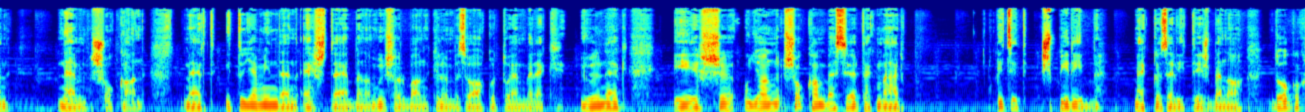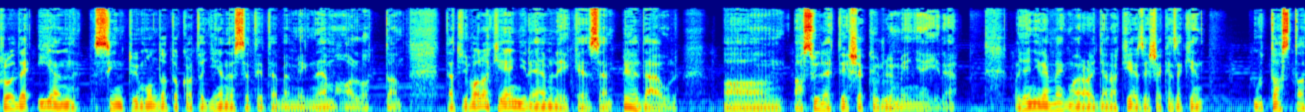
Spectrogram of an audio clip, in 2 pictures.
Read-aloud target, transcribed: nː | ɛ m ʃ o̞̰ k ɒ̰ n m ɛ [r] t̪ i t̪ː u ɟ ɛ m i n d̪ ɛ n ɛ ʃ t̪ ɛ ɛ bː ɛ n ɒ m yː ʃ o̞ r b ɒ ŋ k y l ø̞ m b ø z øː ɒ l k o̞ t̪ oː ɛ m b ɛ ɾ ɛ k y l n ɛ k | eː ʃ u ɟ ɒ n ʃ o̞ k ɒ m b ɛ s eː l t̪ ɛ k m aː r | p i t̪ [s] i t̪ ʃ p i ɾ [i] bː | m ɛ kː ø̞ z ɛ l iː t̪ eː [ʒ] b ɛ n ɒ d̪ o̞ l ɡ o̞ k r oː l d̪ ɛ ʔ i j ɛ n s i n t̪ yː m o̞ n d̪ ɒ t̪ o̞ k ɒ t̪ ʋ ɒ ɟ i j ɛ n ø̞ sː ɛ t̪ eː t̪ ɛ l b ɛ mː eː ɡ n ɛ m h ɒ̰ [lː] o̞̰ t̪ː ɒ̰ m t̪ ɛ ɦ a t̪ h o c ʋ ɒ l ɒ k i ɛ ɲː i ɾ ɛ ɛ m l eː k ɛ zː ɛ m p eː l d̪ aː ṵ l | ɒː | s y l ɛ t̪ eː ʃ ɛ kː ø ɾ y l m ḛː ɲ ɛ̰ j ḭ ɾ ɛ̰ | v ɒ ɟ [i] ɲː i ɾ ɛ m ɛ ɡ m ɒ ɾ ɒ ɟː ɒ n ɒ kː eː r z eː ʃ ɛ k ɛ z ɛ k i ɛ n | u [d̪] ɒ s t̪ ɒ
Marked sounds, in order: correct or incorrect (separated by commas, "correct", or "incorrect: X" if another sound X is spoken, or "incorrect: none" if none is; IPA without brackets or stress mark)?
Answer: correct, correct, correct, correct, correct, incorrect: ɛ, incorrect: t̪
